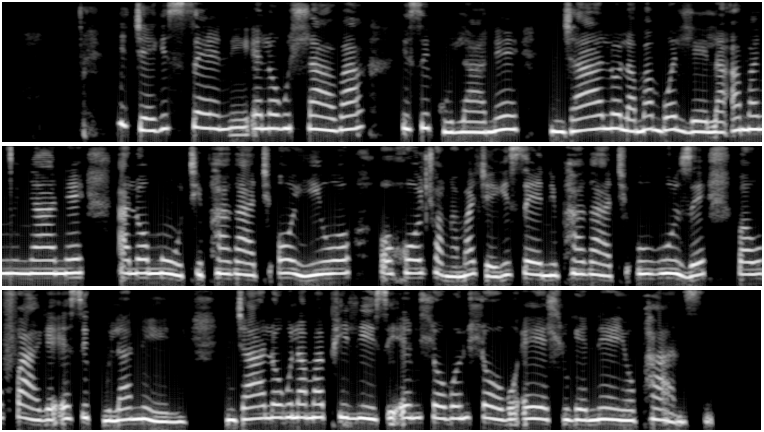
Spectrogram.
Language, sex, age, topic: North Ndebele, male, 25-35, health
